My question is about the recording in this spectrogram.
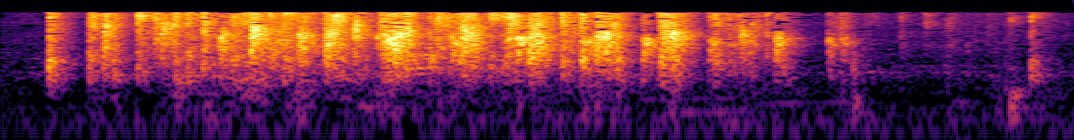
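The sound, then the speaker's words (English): An audience gives a round of applause as the next speaker is introduced, a dense, steady burst of many overlapping claps swelling quickly and holding fairly loud before thinning out toward the end, with no voices over it. “And now, a round of applause”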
